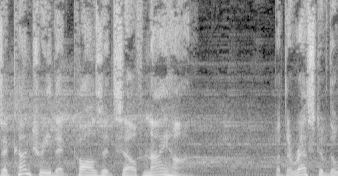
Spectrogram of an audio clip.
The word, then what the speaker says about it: 日本: This is pronounced Nihon or Nippon.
